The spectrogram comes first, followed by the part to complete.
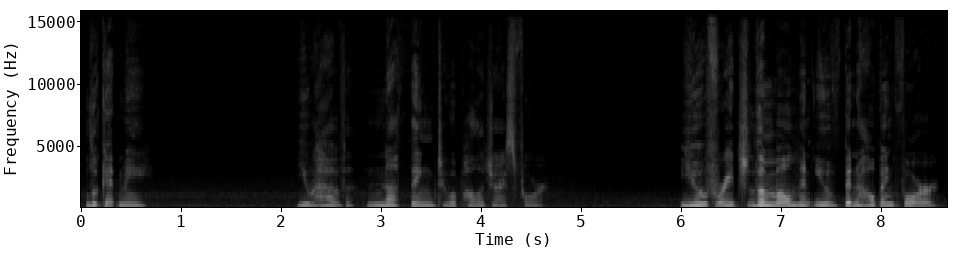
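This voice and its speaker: A woman's voice: mid-range voice, vocal fry. A woman playing a sweet, nurturing AI relationship coach in an ASMR roleplay, speaking tenderly and reassuringly to one listener.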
